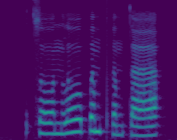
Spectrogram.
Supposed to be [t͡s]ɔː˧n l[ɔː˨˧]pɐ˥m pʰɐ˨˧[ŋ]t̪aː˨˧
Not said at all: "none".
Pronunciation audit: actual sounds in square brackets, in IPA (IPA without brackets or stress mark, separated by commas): t͡s, ɔː˥, m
